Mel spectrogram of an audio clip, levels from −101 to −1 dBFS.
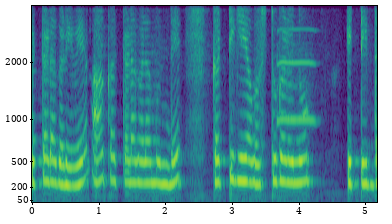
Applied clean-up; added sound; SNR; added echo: none; Wind instrument, woodwind instrument; 14 dB; none.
